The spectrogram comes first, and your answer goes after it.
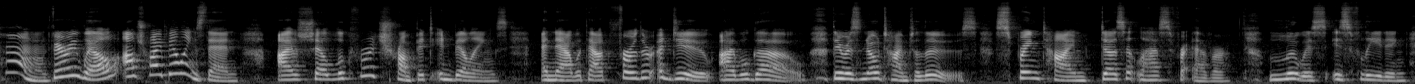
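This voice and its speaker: A woman's voice: fairly high pitch, very animated, a little slow, bright, forceful tone, exaggerated voice. A woman voicing a pompous, passionate father swan in a storybook read-aloud, declaiming in grand, florid style. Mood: urgent, exuberant.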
